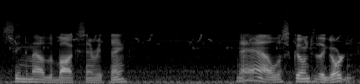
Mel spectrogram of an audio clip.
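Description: A man's voice: medium pitch, quick pace, vocal fry, fairly bright tone. A man giving an informal, folksy farm tour as a farmer, speaking in a matter-of-fact way into a handheld phone. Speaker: farmer and vlogger. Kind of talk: casual farm tour vlog. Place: outdoors on a farm, windy. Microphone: handheld phone, glove over microphone against wind. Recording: windy outdoor handheld phone recording.

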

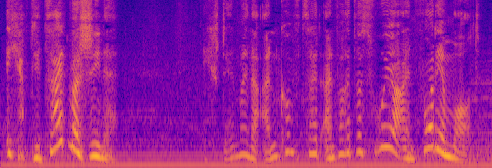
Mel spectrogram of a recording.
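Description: A man's voice: very high voice, huge pitch swings, fairly quick, slight background noise, exaggerated voice. An actor playing a nervous, earnest teenage boy in an audio drama, hesitant and urgent. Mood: hurried, determined. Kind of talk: German film audio drama. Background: music.

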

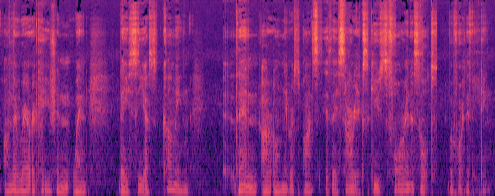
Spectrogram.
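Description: Gentle, curious demon played by a man for ASMR roleplay: low, mellow, soft-spoken, hesitant and courtly in phrasing. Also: vocal fry, slight background noise. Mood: calm, confiding. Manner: hesitant, formal, slow and deliberate. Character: gentle, curious, one-eyed soul-leeching demon creature.

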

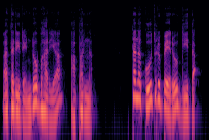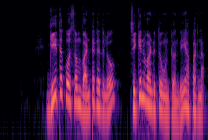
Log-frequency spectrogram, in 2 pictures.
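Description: A man's voice: medium pitch, sing-song, unhurried, pauses often, a little mellow, husky. A man narrating a scripted moral story as its storyteller.

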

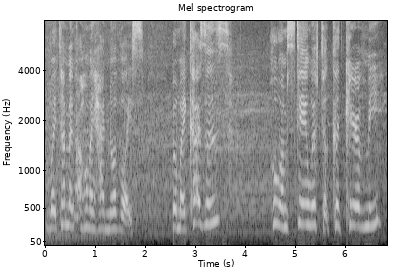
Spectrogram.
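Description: Hoarse middle-aged woman chatting into her phone outside, slightly high voice, traffic going by. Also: a little slow. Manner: chatty, talks straight to camera. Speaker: vlogger. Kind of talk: casual travel vlog. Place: outdoors on a city street and in a park. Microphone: phone held at arm's length. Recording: street and traffic noise behind.

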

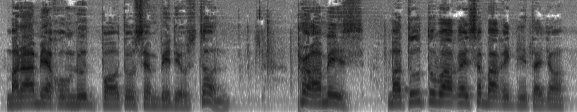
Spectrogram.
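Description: An actor plays a shameless young man, proud of his looks, in a Filipino radio drama. His voice sits fairly high for a man and his delivery is teasing, boastful and playful. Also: moderate pace, close to an everyday voice. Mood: brazen.

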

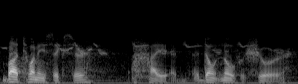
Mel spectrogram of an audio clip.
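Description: An actor playing a loyal, plainspoken young American aide from Texas, folksy and deferential, in an old-time radio drama. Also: male voice, low voice, lively intonation, moderate pace, phone-quality sound, a little hiss or hum. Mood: respectful, earnest. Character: loyal, plainspoken young Texan aide recounting his past. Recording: band-limited old radio recording.

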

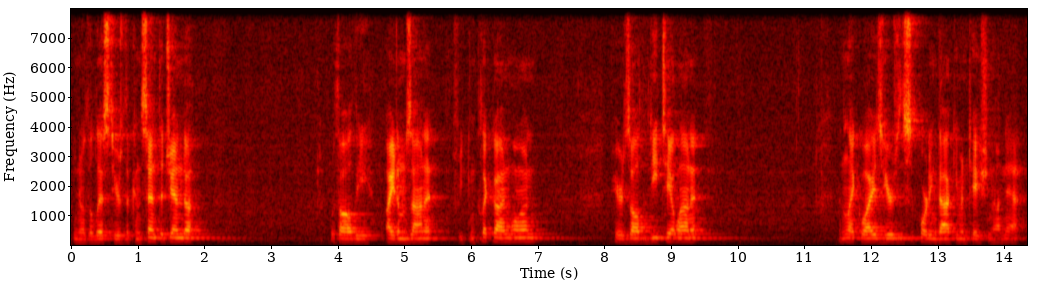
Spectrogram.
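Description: A man in a roomy chamber, his voice carrying some echo over a faint background hum. He walks through the material step by step in a plain way, tossing in casual asides. His pitch stays fairly even and flat throughout. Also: moderate pace, pauses often. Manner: plain, step-by-step walkthrough with "you know" asides. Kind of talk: walking through an online agenda at a public meeting. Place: council meeting room.

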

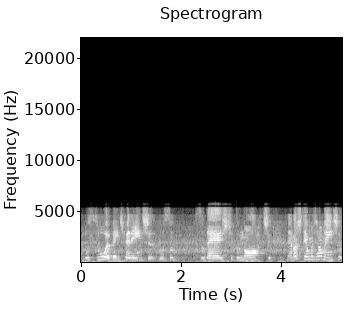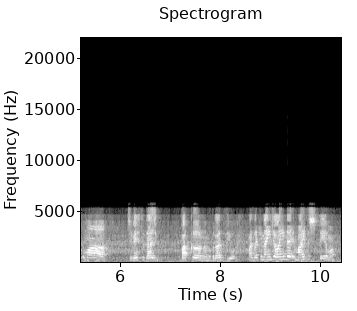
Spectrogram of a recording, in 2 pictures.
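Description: A woman in her thirties with a Rio de Janeiro accent, chatting casually to her webcam in a bedroom, often tagging her sentences with quick questions. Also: on the high side. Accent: Rio de Janeiro Brazilian Portuguese. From Brazil. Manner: chatty, tag questions, gesturing hands. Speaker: vlogger. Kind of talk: casual chat to camera. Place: bedroom indoors in India. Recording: dull webcam audio with fan noise. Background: electric fan running.

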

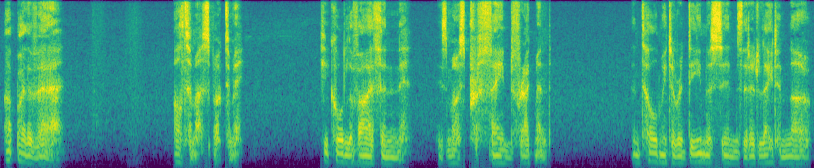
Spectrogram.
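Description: An actor playing a grim, resolute fantasy game hero, low and gravelly, speaking in a brooding, measured way. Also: male voice, fairly even intonation, a bit bright, exaggerated voice. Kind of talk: dramatic video game acting.

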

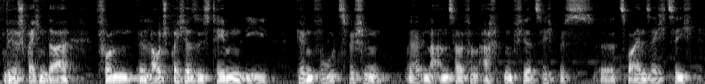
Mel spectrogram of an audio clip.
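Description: A man's voice: fairly low pitch, monotone, a little slow, warm tone, faint music behind. A middle-aged man explaining in an interview, hesitant and searching for words. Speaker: 3D audio producer.

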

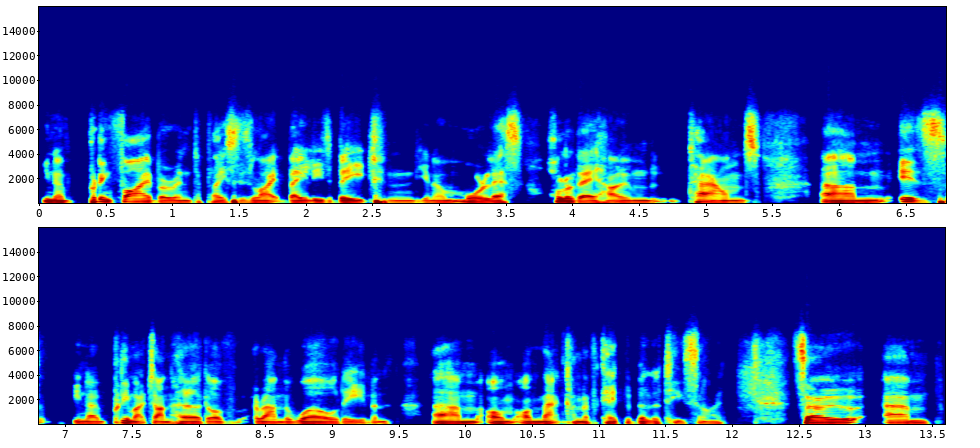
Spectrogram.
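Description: British man, gravelly, on a video call. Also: medium pitch, fairly even intonation, no room sound. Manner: measured, explanatory, frequent ums and restarts. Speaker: telecom company spokesperson. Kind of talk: explanatory interview answers. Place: small indoor room on a video call. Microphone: headset. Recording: dull lo-fi video call audio.

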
